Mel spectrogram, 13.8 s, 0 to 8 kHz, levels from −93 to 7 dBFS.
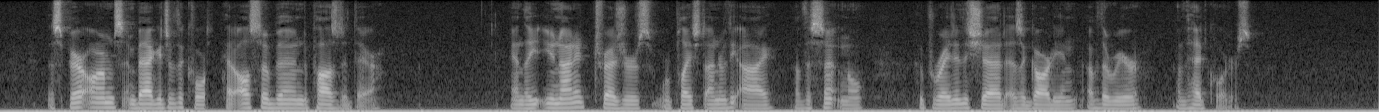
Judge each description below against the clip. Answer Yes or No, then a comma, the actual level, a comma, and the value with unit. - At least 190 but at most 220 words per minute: No, average, 165 wpm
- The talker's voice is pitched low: Yes, low, 110 Hz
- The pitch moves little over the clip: Yes, narrow, 2.3 semitones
